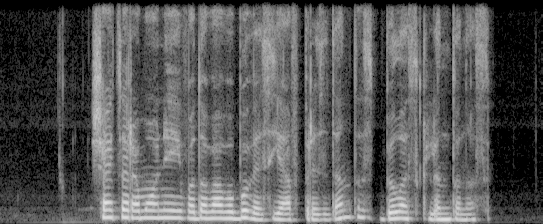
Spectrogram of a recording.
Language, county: Lithuanian, Vilnius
